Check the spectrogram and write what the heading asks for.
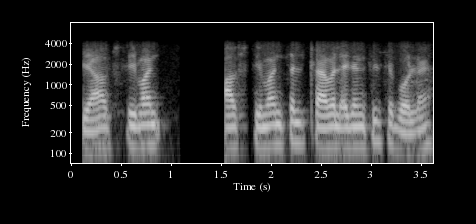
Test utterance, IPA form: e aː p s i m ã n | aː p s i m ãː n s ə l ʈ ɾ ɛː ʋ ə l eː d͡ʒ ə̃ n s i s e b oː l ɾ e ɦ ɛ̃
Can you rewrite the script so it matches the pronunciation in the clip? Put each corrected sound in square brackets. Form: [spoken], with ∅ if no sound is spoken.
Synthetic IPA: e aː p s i m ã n | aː p s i m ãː n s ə l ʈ ɾ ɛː ʋ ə l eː d͡ʒ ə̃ n s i s e b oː l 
